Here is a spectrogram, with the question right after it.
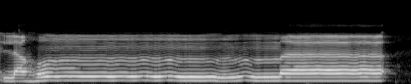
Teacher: اب یہاں پر دیکھیں لہم، یہاں پر ہم نے سکون کر لیا، لیکن میم کے اوپر پھر زبر ہے، تشدید بھی ہے، اور تشدید بھی پیچھے والے حرف کے ساتھ مل کر پڑھی جاتی ہے، تو پچھلی میم کو جب دوسری میم میں ملائیں گے تو یہ کیا ہے؟ آپس میں مل کے ایک میم بن جائے گی، وہاں پر غنہ بھی کریں گے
